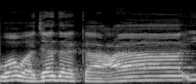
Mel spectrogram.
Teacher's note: আই মধ্যে মুত্তাসিল 4 আলিফ টান দিয়ে পড়তে হবে।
